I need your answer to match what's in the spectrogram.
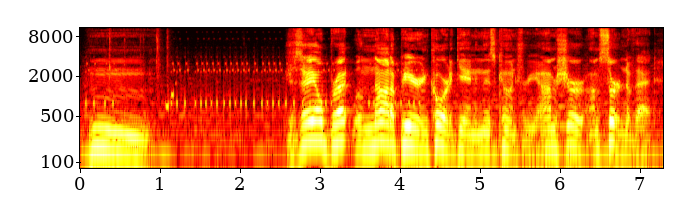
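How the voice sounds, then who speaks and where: Game professor, elderly man, as acted by a male player, grumpy country drawl, gravelly, background music. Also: a little high, lively intonation, unhurried, a bit bright, exaggerated voice.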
